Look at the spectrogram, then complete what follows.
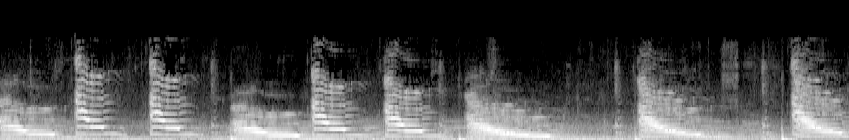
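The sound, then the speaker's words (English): A rapid run of about ten loud cat meows at shifting pitches from a cat piano, an imaginary instrument, strung together like a little tune, with sharp attacks and sliding, harmonic cries and no talking. “What you see in front of you in the large glass display case is the earliest known example of the cat piano.”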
